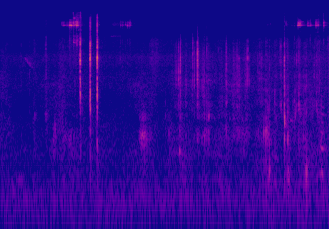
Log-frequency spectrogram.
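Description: A chained dog at a metal food bowl of dry kibble, giving short sharp metallic clinks of chain links and bowl and the crunch of kibble being eaten. The clinks are loudest in a quick cluster about one and a half seconds in, then come scattered and lighter.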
